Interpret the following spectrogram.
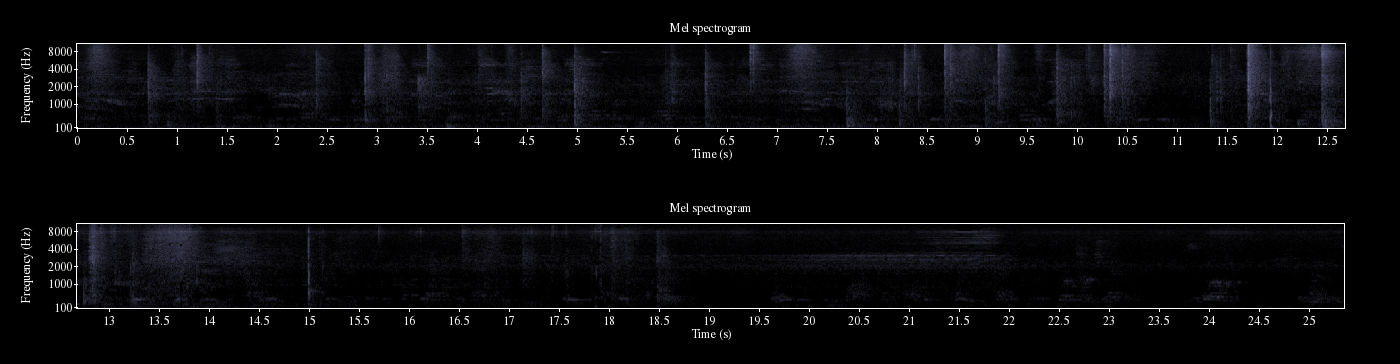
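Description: Faint, muffled television voices from elsewhere in the building, too indistinct to make out. Sharp knocks and footsteps on a bare wooden floor and stairs come thickest in the first half, the loudest about twelve seconds in.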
